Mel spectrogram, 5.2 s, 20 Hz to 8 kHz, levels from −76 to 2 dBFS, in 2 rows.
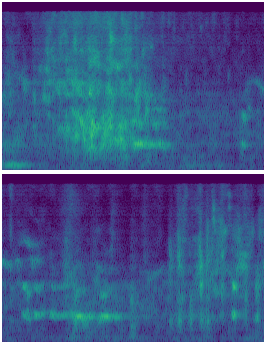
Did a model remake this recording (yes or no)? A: yes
